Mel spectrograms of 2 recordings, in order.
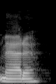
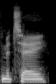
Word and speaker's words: Matta: It's not Matta, it's Matte. We're the only people that pronounce it that way, but that's how you spell it.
